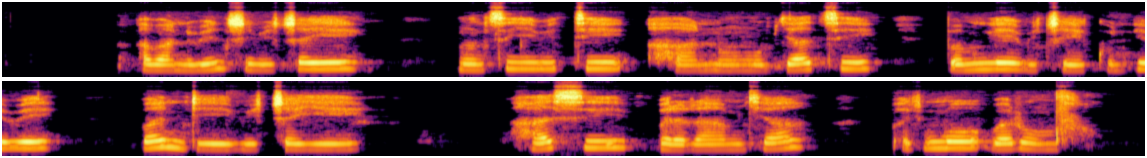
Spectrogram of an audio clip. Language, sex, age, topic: Kinyarwanda, female, 18-24, government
